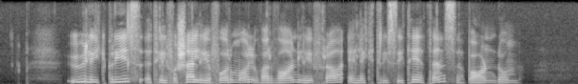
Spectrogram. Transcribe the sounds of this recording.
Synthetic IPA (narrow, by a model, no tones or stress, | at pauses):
ʉːliːkpʰɾiːst̪ʰɪlfɔʃɛlɪəfɔɾmoːlʋɑːɾʋɑːnlɪfɾɑːʔɛlɛkt̪ʰɾɪsɪt̪ʰeːt̪ʰənsb̥ɑːɳɖɔm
